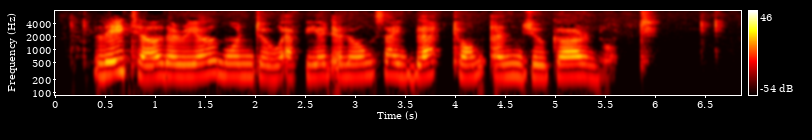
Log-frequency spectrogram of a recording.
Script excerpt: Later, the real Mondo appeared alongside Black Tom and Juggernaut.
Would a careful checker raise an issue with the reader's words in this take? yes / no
no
